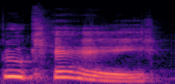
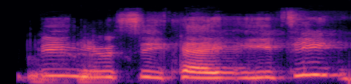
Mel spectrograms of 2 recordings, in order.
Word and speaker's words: bouquet: No, the bouquet is since. Pronounced bouquet. Poor man. Bucket.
